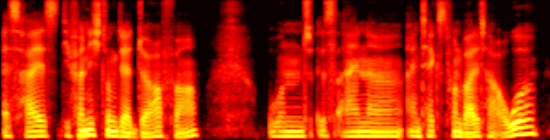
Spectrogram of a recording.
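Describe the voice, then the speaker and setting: Guy with a lowish voice on a podcast, thinking out loud, really dry close sound. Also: slow, no echo. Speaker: podcast co-host. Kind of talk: thoughtful conversational review.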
